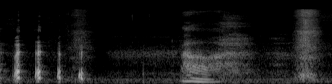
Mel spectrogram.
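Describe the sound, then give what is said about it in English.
Four quick, sharp sniffs in a rapid rhythm by someone trying not to sneeze, sniffing away from the microphone, followed by a short voiced groan-like sound and then a soft, breathy exhale. No speech. “I'm sniffing into the mic here.”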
